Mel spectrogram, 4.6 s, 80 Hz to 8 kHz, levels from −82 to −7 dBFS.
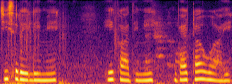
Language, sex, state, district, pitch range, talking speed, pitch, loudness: Hindi, female, Uttar Pradesh, Saharanpur, 225-250 Hz, 105 wpm, 230 Hz, -16 LUFS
